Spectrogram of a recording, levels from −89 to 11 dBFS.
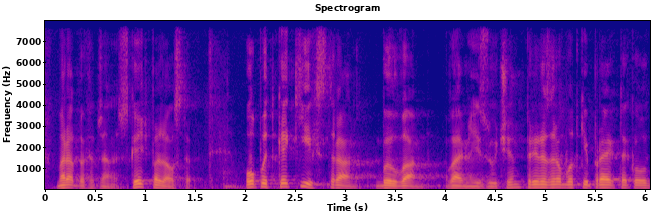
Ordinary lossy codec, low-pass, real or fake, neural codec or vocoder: none; none; fake; codec, 16 kHz, 8 kbps, FunCodec, trained on LibriTTS, 25 frames a second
